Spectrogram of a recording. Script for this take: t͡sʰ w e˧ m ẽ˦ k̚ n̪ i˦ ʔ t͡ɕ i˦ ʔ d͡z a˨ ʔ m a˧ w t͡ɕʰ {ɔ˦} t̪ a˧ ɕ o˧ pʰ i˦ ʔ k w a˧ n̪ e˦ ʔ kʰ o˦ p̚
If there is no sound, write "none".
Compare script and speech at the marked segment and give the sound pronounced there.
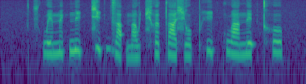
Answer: ə˦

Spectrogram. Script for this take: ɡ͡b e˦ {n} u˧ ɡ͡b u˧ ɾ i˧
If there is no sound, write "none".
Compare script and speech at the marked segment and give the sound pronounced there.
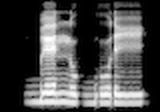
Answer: n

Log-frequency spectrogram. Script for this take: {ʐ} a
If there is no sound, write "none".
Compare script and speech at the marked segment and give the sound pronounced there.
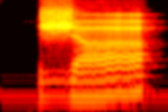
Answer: ʒ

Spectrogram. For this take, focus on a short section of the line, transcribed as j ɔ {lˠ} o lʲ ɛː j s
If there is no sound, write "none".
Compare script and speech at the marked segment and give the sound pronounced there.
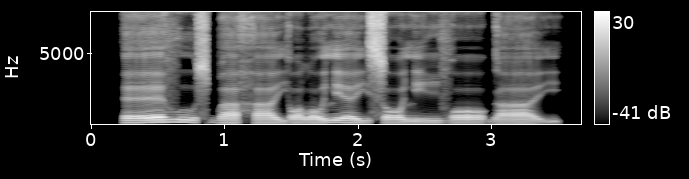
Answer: lˠ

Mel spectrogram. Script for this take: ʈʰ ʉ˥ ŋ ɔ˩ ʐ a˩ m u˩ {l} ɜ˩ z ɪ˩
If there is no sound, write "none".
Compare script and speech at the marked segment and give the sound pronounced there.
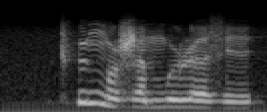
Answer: ɭ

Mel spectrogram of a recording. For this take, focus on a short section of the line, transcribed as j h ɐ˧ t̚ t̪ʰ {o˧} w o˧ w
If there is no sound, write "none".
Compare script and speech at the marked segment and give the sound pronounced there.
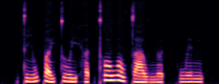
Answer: o˥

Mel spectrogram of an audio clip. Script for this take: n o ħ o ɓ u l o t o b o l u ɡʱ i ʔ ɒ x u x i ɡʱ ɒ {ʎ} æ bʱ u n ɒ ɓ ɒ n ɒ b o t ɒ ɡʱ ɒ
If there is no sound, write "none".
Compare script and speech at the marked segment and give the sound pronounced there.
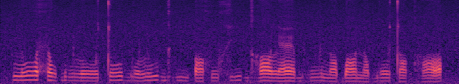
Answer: l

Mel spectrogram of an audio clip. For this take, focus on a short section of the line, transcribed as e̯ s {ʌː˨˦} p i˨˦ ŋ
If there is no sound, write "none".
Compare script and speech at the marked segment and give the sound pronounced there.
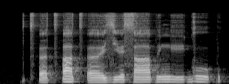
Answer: aː˨˦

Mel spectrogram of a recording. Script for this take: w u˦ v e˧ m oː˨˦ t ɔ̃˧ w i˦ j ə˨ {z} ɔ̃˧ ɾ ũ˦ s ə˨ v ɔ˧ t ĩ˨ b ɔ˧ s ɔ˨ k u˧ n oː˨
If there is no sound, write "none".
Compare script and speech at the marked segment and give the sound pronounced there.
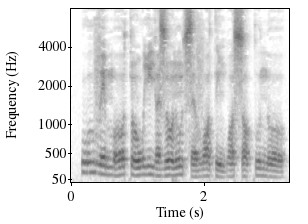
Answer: z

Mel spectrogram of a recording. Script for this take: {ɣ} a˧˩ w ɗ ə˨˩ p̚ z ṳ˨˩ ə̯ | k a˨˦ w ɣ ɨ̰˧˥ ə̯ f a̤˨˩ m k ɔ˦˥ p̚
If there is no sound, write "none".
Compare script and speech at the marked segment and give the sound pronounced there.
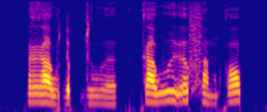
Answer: ɣ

